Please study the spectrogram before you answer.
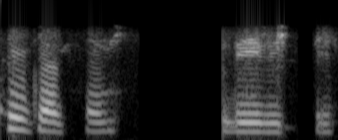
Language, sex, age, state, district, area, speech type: Bengali, female, 30-45, West Bengal, Malda, urban, conversation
